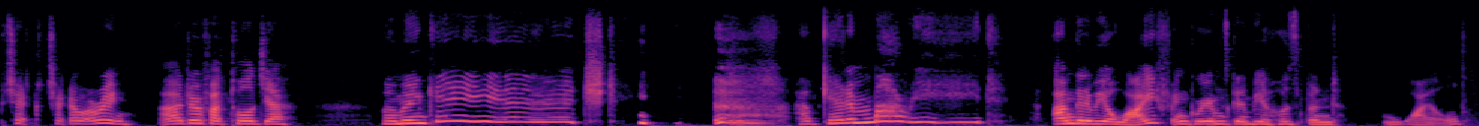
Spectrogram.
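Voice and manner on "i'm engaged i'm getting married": high, stretched-out squeal of joy; gleeful announcement. Real, not acted. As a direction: draw the big news out slowly, high and giddy. Gleefully announcing her engagement to viewers.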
